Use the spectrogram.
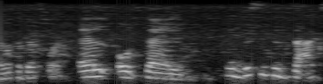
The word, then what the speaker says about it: hotel: El hotel. Okay, this is the exact same word as hotel in English, right? But in Spanish, the H is always silent. So it's hotel.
